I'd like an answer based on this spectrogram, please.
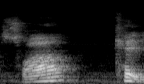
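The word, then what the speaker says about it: שקר: 샤켈, 이게 크 발음입니다. 샤켈.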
